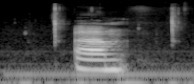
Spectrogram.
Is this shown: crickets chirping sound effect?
no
